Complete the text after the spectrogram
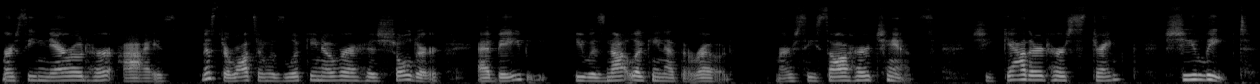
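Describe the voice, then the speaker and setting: A woman storyteller reading a children's book aloud in an expressive, measured, emphatic narrating style. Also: on the low side.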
